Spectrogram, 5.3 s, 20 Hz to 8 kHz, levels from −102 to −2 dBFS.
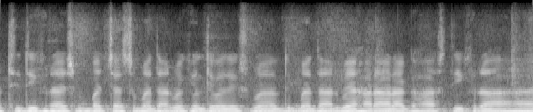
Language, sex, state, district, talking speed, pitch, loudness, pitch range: Hindi, male, Punjab, Fazilka, 190 wpm, 120 Hz, -15 LUFS, 120-125 Hz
